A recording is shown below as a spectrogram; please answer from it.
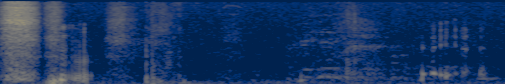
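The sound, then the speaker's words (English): A person imitates heavy, angry breathing out of both nostrils, like a bull: one loud, forceful snorting exhale at the start, followed by faint breathy murmurs and soft voice sounds. “That the language means uh, breathing heavily out of both nostrils. You can picture like a bull or something”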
